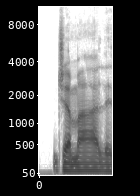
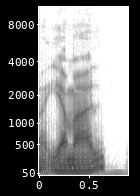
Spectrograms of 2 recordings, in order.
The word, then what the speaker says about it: Jamal: A huge, like, so, I mean, with us, we, Jamal is Jamal, and in Khalij, they don't pronounce the Ja, Yamal.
